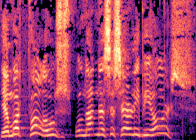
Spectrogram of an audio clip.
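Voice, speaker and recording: A man from Ireland, preaching a sermon with emphatic rhetorical questions and deliberate pauses. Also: very high-pitched, fairly bright tone. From Northern Ireland.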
